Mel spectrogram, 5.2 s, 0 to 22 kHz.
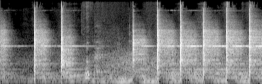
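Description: Hammer strikes tap a front strut free on a 2014–2020 Ford F-150, about eight sharp metallic blows, two early then a steady run of six, close and loud, with a brief exclamation between them.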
